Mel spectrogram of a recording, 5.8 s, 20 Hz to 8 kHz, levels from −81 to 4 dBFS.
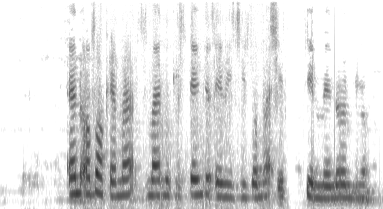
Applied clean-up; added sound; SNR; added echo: neural separator model SepFormer DNS4.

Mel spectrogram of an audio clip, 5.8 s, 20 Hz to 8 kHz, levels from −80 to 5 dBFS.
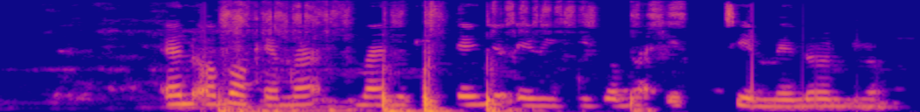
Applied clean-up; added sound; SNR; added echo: classical method Wiener filter.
